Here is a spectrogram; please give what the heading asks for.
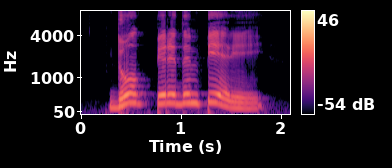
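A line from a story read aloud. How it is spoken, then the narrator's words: Thundering voice. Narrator (Russian): прогремел Арн Аббас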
